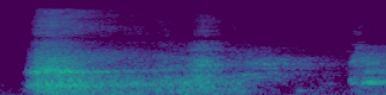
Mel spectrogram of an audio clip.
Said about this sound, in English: Take a big deep breath.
